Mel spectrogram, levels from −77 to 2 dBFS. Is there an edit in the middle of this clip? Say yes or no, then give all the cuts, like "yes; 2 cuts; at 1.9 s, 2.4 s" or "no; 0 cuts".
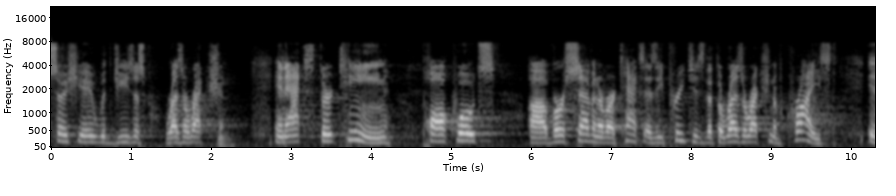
no; 0 cuts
